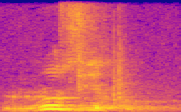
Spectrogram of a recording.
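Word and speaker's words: رُزِقُوا: If I take the first two letters here, first one has a fatah. If I change that to a dhamma, and the second letter has a fatah, if I change this to a kasra, okay, so the word now becomes ruziqu.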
